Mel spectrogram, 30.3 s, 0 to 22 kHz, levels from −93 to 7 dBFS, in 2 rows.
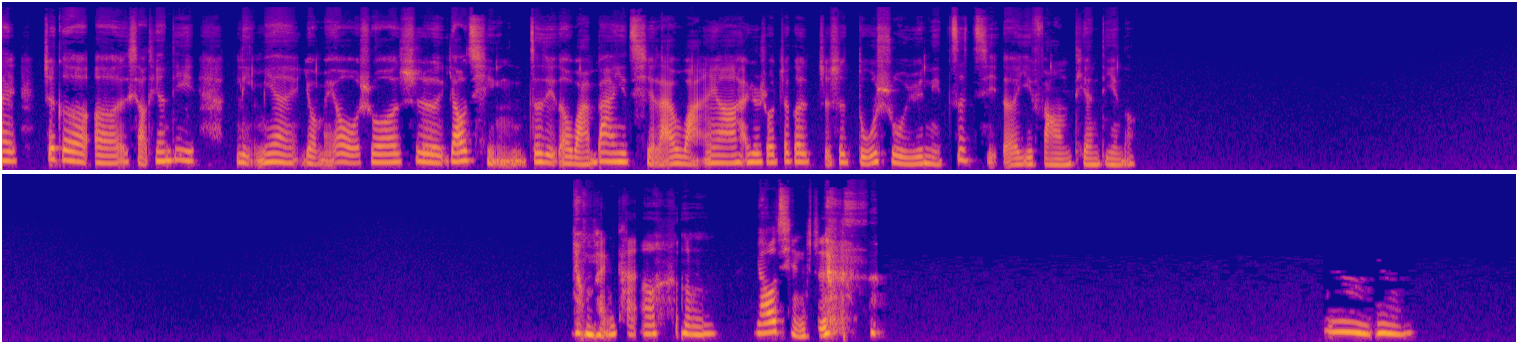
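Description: A speech recording that drops to a lower-bitrate version of an adaptive stream at 23.9 s and stays there to the end. The switch is abrupt, with no gap. Before it, the sound is consistent with about 128 kbit/s MP3. After it, nothing remains above 3 kHz, and the audio turns dull and watery with more codec artefacts. That points to a very low-rate MP3 stream, around 8 kbit/s, served because the connection slowed.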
